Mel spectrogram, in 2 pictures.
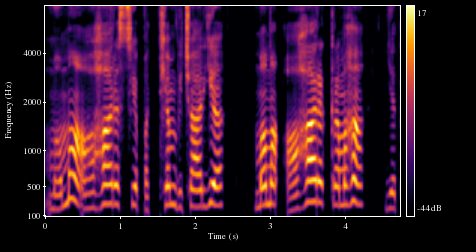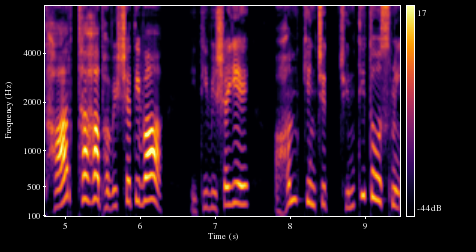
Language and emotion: Sanskrit, fearful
